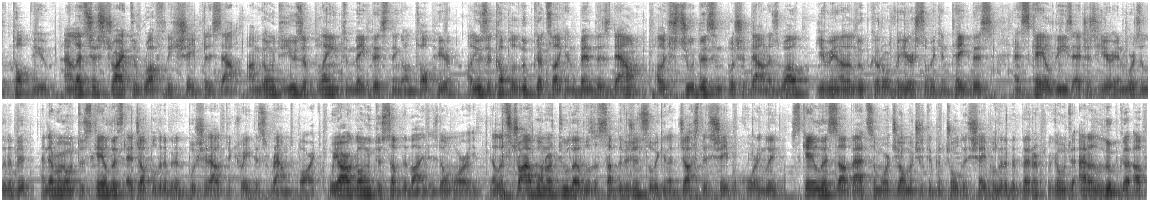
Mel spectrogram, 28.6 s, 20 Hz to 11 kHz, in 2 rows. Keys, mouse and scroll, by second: 0.7 shift+a, 2.4 Tab, 2.5 s, 2.9 1, 4.0 s, 4.0 g, 5.7 ctrl+r, 6.0 1, 6.1 click, 6.5 shift+click, 6.7 g, 7.8 Tab, 8.0 2, 8.0 s, 8.1 e, 8.3 g, 9.6 2, 9.8 click, 10.0 ctrl+r, 10.4 3, 10.5 click, 10.8 ctrl+click, 11.1 g, 12.2 2, 12.7 s, 13.7 1, 14.0 click, 14.5 ctrl+click, 14.8 ctrl+z, 14.8 click, 14.8 s, 14.8 g, 15.2 s, 15.9 g, 17.5 1, 17.9 Tab, 20.3 Tab, 20.3 z, 20.3 g, 20.5 Tab, 20.6 ctrl+1, 21.0 ctrl+2, 21.4 Tab, 21.5 2, 21.6 click, 22.1 g, 23.0 Tab, 23.6 Tab, 23.8 1, 23.9 click, 24.1 ctrl+r, 24.9 s, 25.6 Tab, 26.7 Tab, 26.7 s, 27.3 shift+click, 27.3 ctrl+r.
